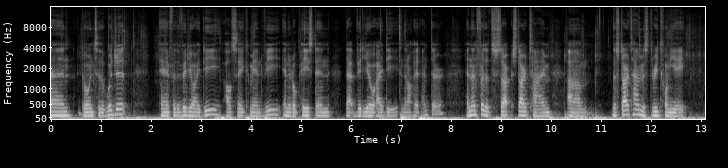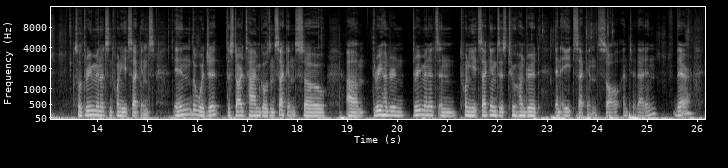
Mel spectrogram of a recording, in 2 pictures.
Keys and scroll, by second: 4.6 super+v, 7.0 Return, 23.1 2, 25.2 Return.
